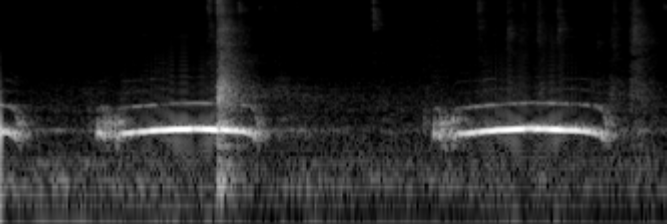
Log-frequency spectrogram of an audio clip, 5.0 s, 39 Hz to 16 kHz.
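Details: Two long, steady, gently arched coos, each lasting over a second with a quiet gap between, from indoor pet doves (Ringneck, Senegal and hybrid) on April 25, 2021; a short knock sounds during the first coo.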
